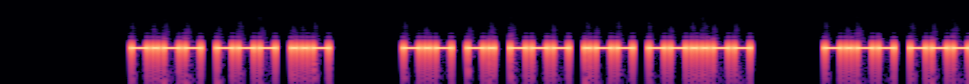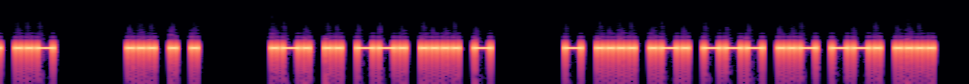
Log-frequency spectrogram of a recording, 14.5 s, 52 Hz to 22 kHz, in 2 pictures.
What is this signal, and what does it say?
Morse code, heard as a keyed tone, about 30 wpm, 700 Hz. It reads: YOU KNOW, YOU SEE RIGHT THROUGH
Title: 2x Word-Spacing - Sentences from Top 200 Words - 30wpm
